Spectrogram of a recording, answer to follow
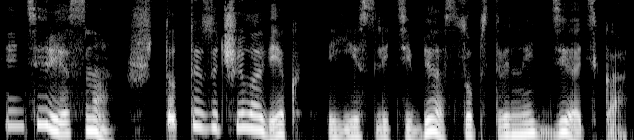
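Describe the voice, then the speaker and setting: A hot-tempered young man snaps and pushes in a storybook reading, as the narrator puts him on. His husky, dark voice leaps up and down in pitch. The delivery is slow and heavy. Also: sing-song, no echo, clean studio sound. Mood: angry.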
